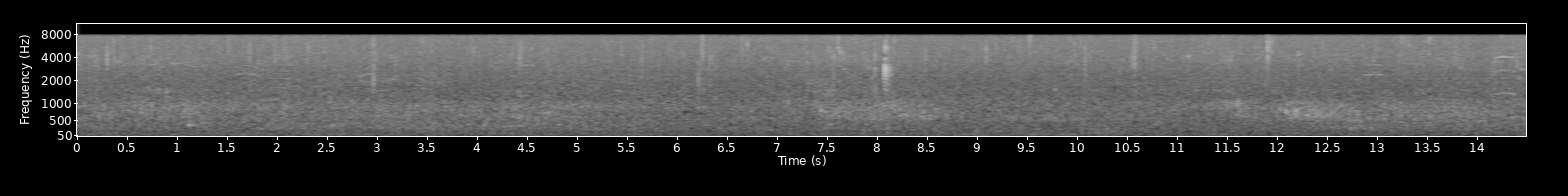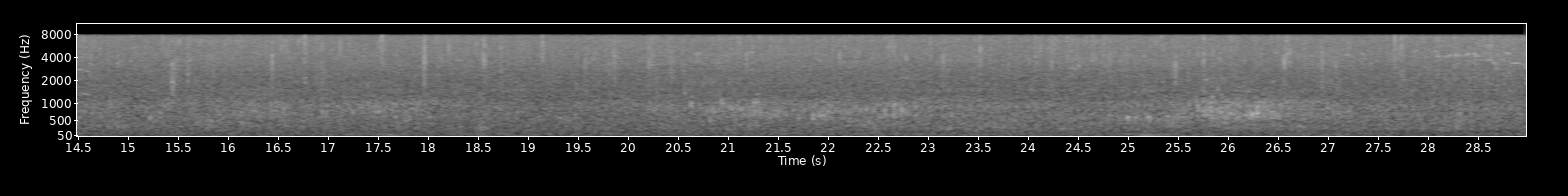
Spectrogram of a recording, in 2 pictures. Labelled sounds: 25.7	26.0	water noise, 0.78 to 0.97 kHz
28.3	28.5	Pacific white-sided dolphin, 4.1 to 4.6 kHz

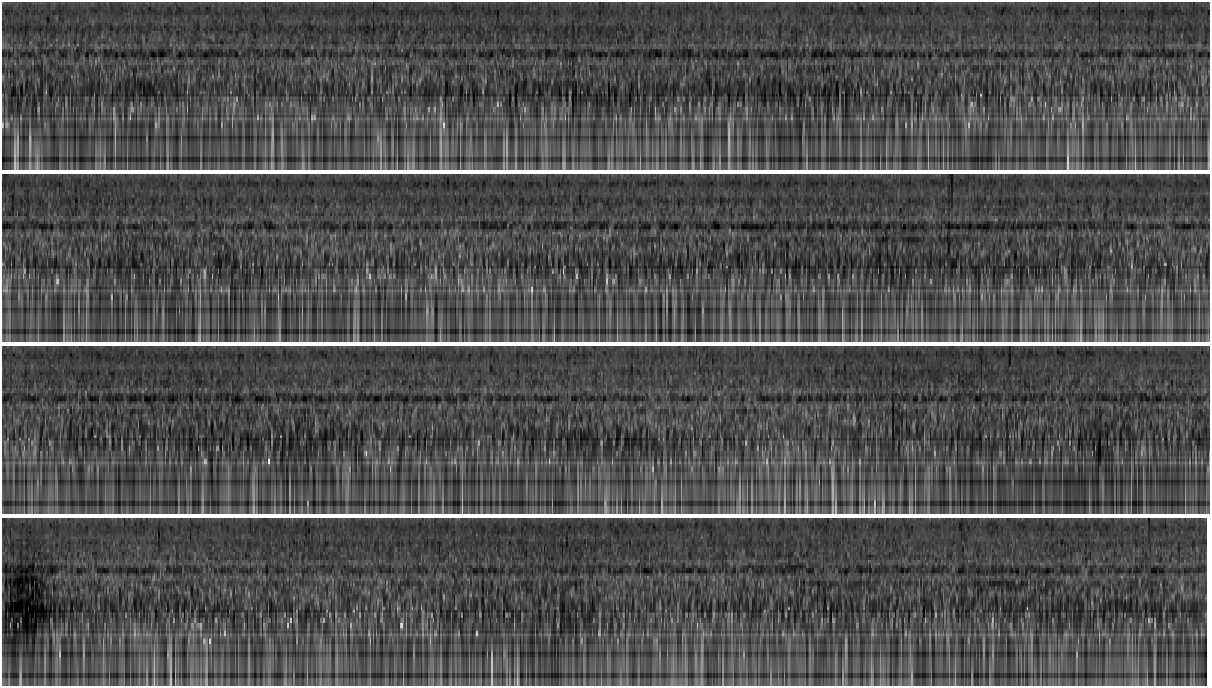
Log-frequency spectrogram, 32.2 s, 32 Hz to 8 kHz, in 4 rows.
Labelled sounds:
24.2	24.4	croaking sound likely from a nearby submerged object, 0.91 to 1.2 kHz

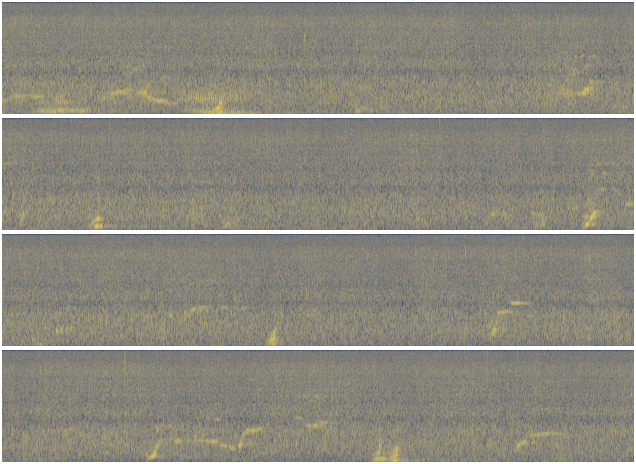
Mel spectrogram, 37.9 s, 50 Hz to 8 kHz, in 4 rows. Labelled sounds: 1.8	2.1	humpback whale, 1.1 to 1.3 kHz
8.5	8.8	humpback whale, 1.1 to 1.5 kHz
21.8	22.2	humpback whale, 0.91 to 2.3 kHz
26.4	26.9	humpback whale, 0.88 to 1.3 kHz
32.0	33.4	humpback whale, 0.78 to 1.3 kHz
36.4	36.7	humpback whale, 0.78 to 0.84 kHz

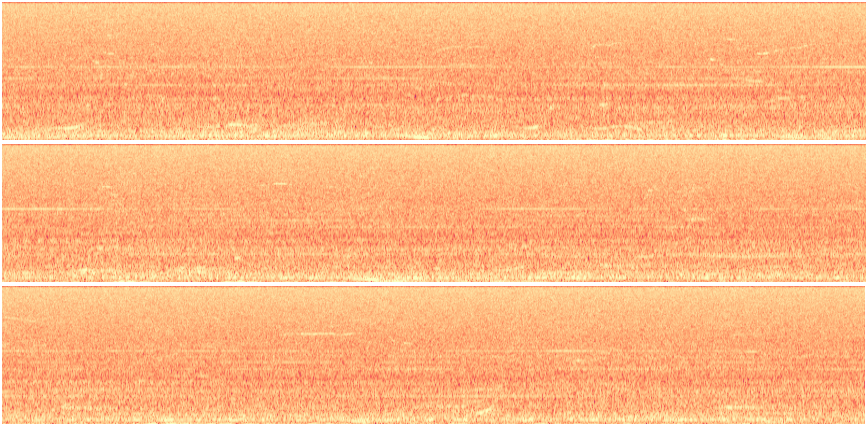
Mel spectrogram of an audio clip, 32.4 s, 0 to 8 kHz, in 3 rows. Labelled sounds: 5.5	5.8	humpback whale, 2.7 to 3.0 kHz
7.4	7.7	humpback whale, 2.9 to 3.2 kHz
9.3	9.5	humpback whale, 1.3 to 1.4 kHz
9.9	10.1	humpback whale, 2.8 to 3.0 kHz
25.3	25.8	humpback whale, 2.6 to 2.8 kHz

